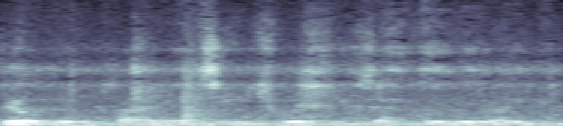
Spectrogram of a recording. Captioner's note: laughing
